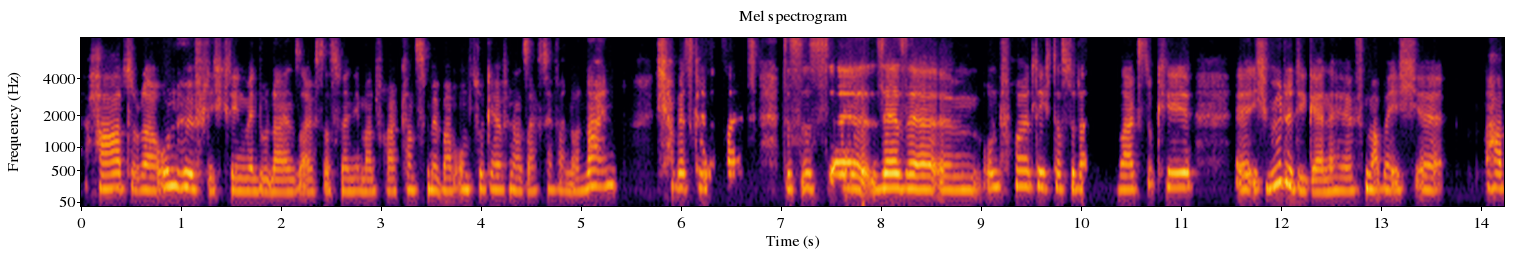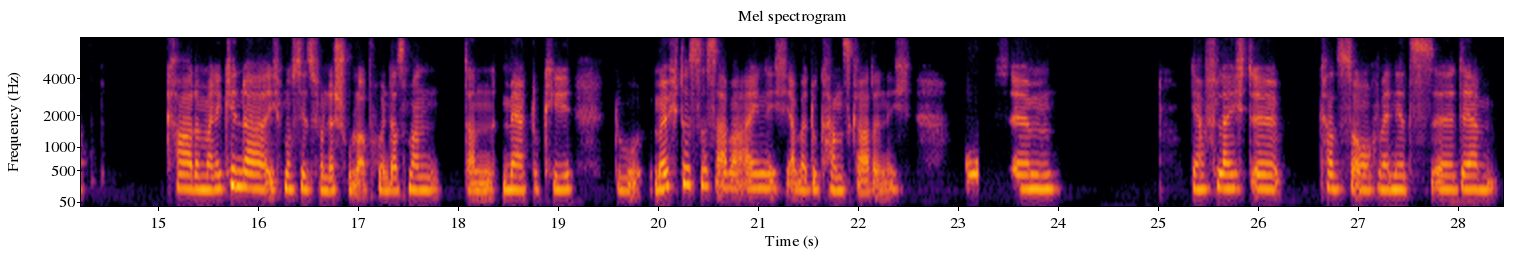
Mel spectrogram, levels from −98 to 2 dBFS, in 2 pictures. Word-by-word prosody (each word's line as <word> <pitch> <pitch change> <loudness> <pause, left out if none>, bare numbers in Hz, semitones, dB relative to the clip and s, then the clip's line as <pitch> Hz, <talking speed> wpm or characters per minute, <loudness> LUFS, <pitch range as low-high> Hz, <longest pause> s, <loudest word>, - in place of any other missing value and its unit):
hart 225 +1 +2
oder 205 +1 0
unhöflich 230 -6 +5
klingen, 190 -3 -4
wenn 180 0 -1
du 185 - -4
Nein 175 0 -2
sagst. 175 0 -6
Dass - - -7
wenn 180 -1 -4
jemand 180 0 -6
fragt: 185 -1 -9
„Kannst 200 +1 -5
du 205 - 0
mir 195 - 0
beim 190 -1 -4
Umzug 220 +2 -3
helfen?“, 205 0 -2
dann 190 -2 -4
sagst 190 +4 -9
du - - -7
einfach 200 -1 -8
nur: 185 - -6
„Nein, 250 +4 +1 0.4
ich - - 0
habe 230 0 +1
jetzt 225 - +1
keine 225 -2 -2
Zeit.“ 225 - -6 0.3
Das 220 -2 +1
ist, 225 0 +2 0.2
äh, 215 - +6
sehr, 225 +1 +10
sehr, 210 -2 +6
ähm, 200 +1 -1
unfreundlich, 240 0 0
dass 220 -3 -3
du 225 - +1
dann 210 -1 -2 0.3
sagst: 210 +4 -1
„Okay, 230 -3 +5 0.4
äh, - - 0
ich 230 -2 -2
würde 285 +1 +7
dir 190 -3 -3
gerne 175 +1 0
helfen, 195 +4 -2
aber 205 - -2
ich, 215 - -4
äh, 200 - -1 0.4
habe 225 -1 -1 0.8
grade 215 -1 0
meine 205 +1 0
Kinder, 230 -4 +3
ich - - -6
muss 210 -1 -2
sie - - -1
jetzt 205 +1 -5
von 195 -2 -3
der 190 - -1
Schule - - -4
abholen“, - - -6
dass 190 +1 -4
man 200 0 -3 0.2
dann 95 0 -4
merkt, 205 +2 -1
okay, 210 -1 -4 0.4
du 225 +3 -6
möchtest 250 +6 0
es 255 -1 -4
aber 115 -1 -2
eigentlich, 220 0 -3
aber 195 - -4
du - - -5
kannst 195 0 -5
grade - - -3
nicht. 210 -4 -12 0.5
Und, 440 0 0 0.4
ähm 215 0 +1 1.3
ja, 210 -1 0
vielleicht, 220 0 -1
äh, 215 -1 0 0.4
kannst 215 -1 -5
du - - -1
auch, 200 +2 -4
wenn 205 0 -1
jetzt, 205 0 -4
äh, 205 0 -2
der 210 -1 -1
210 Hz, 190 wpm, -22 LUFS, 200-225 Hz, 1.3 s, sehr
